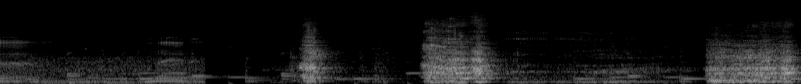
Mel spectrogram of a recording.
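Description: A leopard gives harsh, rasping roars in bursts a second or two apart, after a tonal opening.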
